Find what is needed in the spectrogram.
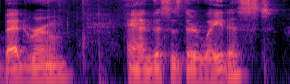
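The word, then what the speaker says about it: bdrmm: Um it's the band is called Bedroom, but they spell it B D RMM in all lowercase. That's how they spell it, but it's you know, you just call them bedroom.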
